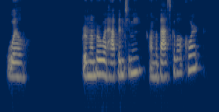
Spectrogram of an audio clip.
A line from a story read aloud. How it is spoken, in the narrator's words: Leo asked, his voice shaky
